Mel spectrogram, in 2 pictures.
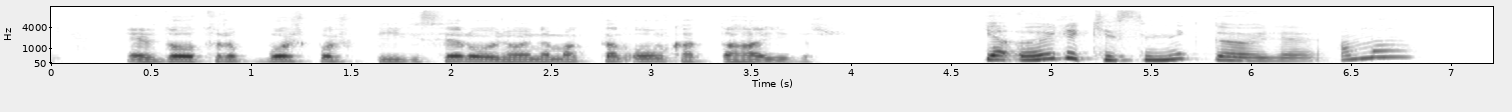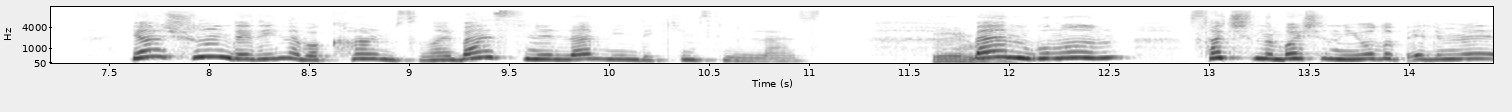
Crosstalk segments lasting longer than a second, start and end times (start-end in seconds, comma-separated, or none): none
